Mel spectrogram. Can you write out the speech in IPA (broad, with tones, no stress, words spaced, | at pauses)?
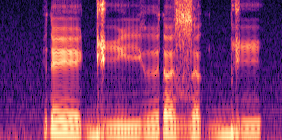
ɾeː˦˨ɡiː˨jɨ˨˦ ɾə˨zə˦˨ɡ͡bi˦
